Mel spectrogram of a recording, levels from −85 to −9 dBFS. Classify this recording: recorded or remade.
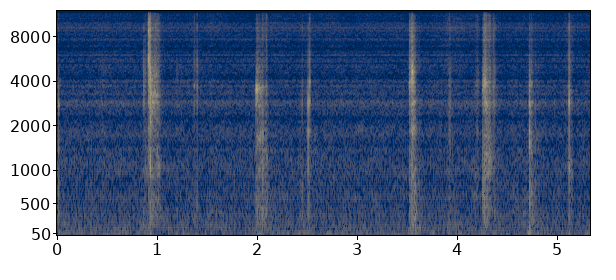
remade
